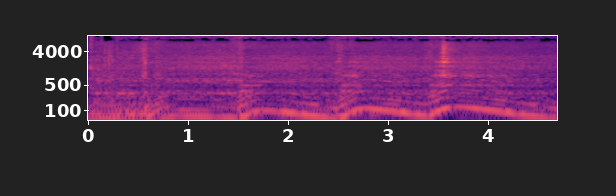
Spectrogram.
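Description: Honda B16A four-cylinder engine of a Civic EG hatchback revved twice from idle, heard from inside the cabin. Each rev rises and falls in pitch.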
